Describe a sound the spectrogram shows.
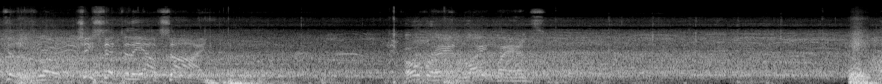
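Bodies slam onto a wrestling mat with heavy thuds.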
